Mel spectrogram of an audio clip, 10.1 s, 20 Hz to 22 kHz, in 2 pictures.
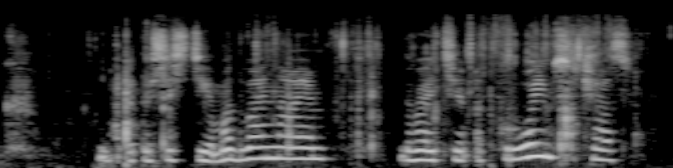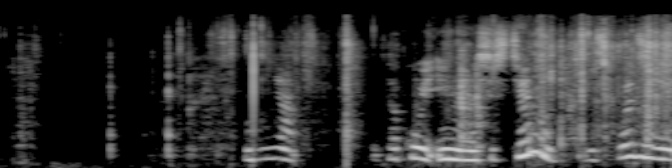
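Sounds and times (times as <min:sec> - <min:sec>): packaging clicks and rustles: 0:00.3 - 0:10.0.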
